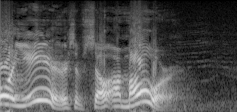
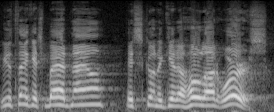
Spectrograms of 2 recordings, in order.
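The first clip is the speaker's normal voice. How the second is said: ordinary delivery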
